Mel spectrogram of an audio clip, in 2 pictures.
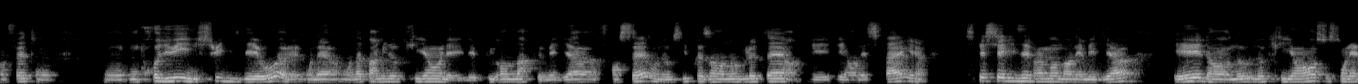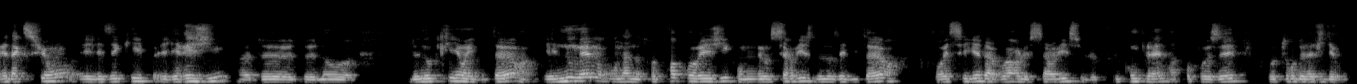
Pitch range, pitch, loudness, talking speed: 120-135 Hz, 125 Hz, -25 LUFS, 190 wpm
